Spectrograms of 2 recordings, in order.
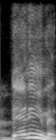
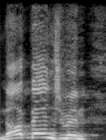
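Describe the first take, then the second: First: The name sounds like 'Benny Amin'. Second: The name sounds like ordinary 'Benjamin'. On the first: The speaker calls it right. "Benjamin, not Benjamin" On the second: The speaker calls it wrong.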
